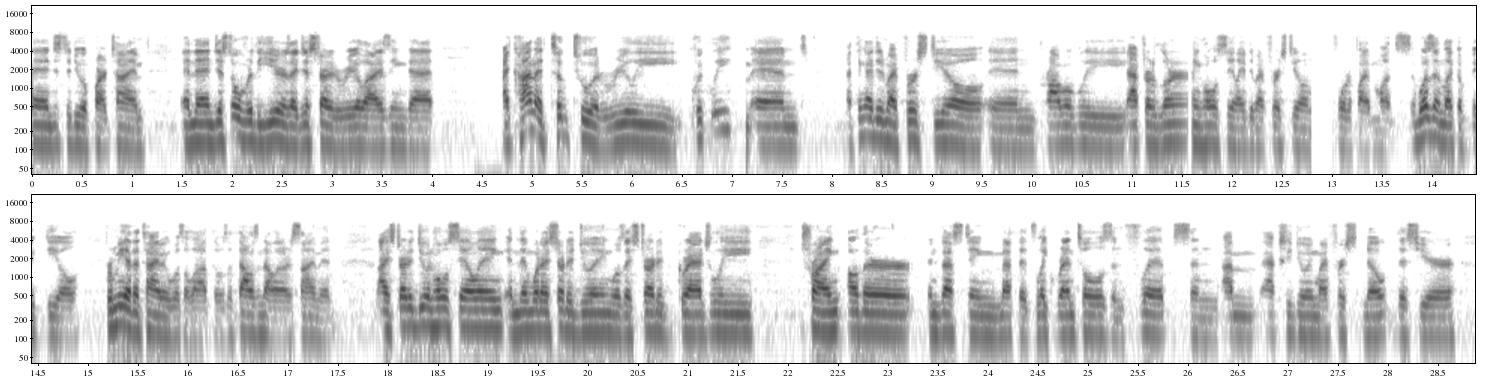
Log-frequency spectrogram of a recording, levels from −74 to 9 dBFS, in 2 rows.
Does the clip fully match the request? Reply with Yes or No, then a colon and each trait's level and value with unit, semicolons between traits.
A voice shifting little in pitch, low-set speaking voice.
Yes: narrow, 2.2 semitones; low, 125 Hz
